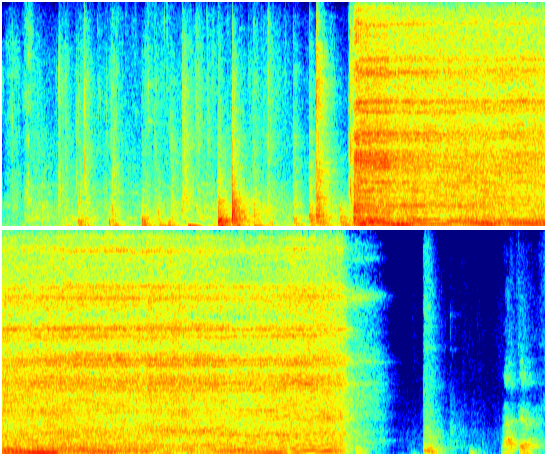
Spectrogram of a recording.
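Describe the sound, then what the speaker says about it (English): An angle grinder cuts through floor material to fit a heat register, a loud continuous whine lasting about ten seconds after scattered knocks and handling thumps, then stopping abruptly. "Actually gonna get my angle grinder to cut right here"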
